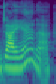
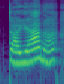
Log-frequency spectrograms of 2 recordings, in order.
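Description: First: Said in the usual way. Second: Raised, loud call of a name; Anne calling out. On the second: A narrator's reading. Anne alarmed, calling out to Diana. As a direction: call Diana urgently, in character. Anne calls her friend.

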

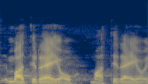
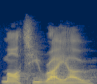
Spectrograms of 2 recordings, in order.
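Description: First: "martyreo" with tapped, Greek-style r; Greek accent. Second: "martyreo" with untapped English r sounds; English accent. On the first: Preacher showing congregation the Greek word, Greek accent. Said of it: "accent that you need to say it with". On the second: Preacher showing what English speakers get, English accent. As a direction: say "martyreo" as an English reader would. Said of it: "say it in an English accent". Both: Shown as a demonstration.

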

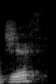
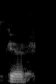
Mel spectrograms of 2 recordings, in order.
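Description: First: Gif pronounced "jif"; soft-g gif. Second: Gif with g as in "gift"; hard-g gif. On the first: Quoting the inventor's version, gif as "jif". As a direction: say gif with a j sound. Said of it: "who invented the format". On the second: Agreeing on the usual version, gif with hard g. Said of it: "actually calls it gif?". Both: Shown as a demonstration.

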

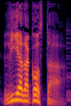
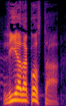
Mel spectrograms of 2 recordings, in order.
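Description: No difference in how they are said.

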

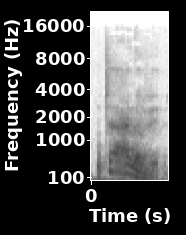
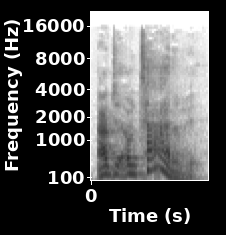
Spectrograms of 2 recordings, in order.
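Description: First: Same words dropped much softer; softer repeat. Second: Said in the usual way. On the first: Real, not acted. Host fed up with guest's vague advice, repeats it much softer. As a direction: trail off as if to yourself.

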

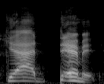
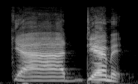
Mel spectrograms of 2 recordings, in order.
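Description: First: Said in the usual way. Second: Louder, slow, drawn-out frustrated yell; retold yell. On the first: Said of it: "I said". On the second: Fan retelling the tying goal, yelled in frustration. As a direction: draw out the curse as you re-enact yelling it. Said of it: "And I yelled out".

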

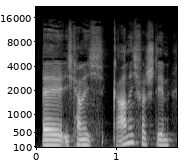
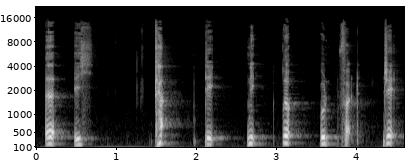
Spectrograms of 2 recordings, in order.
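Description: First: Said in the usual way. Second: Chopped-up loud syllables with dropouts between them; superschlechtes Netz. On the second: Acted. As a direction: imitate a breaking-up phone connection, word by word. (abgehackt wie bei Funkloch) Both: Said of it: "Der mit super schlechtem Netz".

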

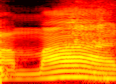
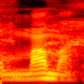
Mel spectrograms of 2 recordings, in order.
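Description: First: Mamá with the second syllable stressed and held; stress on final A. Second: Mamá said as MA-ma, first syllable stressed. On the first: Friend correcting his mates, Mamá stressed on the end. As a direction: lean on the last A of Mamá. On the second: Friend contrasting the two words, mamá stressed up front. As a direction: hit the first syllable of mamá, drop the second. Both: Shown as a demonstration. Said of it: "no, mamá".

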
